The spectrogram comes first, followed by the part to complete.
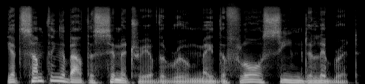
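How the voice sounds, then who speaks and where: A male actor with an extremely deep, slightly mellow voice narrates a detective story in the first person, playing a brooding police inspector in a full character voice. His solemn, literary delivery has measured phrasing and huge pitch swings, giving a somber, reflective mood. The dry recording suits a reflective audio drama.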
